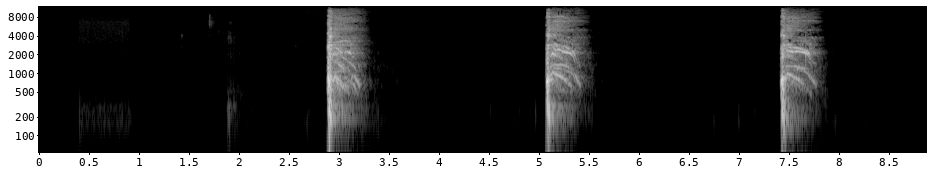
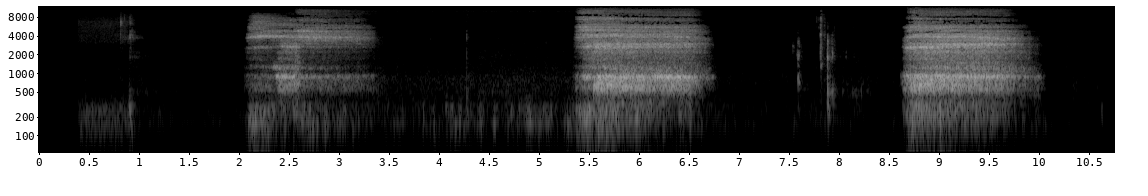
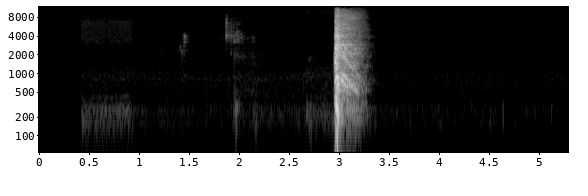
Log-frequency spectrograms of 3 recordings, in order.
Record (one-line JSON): {"three_cough_length": "8.9 s", "three_cough_amplitude": 32768, "three_cough_signal_mean_std_ratio": 0.21, "exhalation_length": "10.8 s", "exhalation_amplitude": 3971, "exhalation_signal_mean_std_ratio": 0.47, "cough_length": "5.3 s", "cough_amplitude": 32768, "cough_signal_mean_std_ratio": 0.13, "survey_phase": "beta (2021-08-13 to 2022-03-07)", "age": "45-64", "gender": "Male", "wearing_mask": "No", "symptom_none": true, "smoker_status": "Never smoked", "respiratory_condition_asthma": false, "respiratory_condition_other": false, "recruitment_source": "REACT", "submission_delay": "3 days", "covid_test_result": "Negative", "covid_test_method": "RT-qPCR"}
